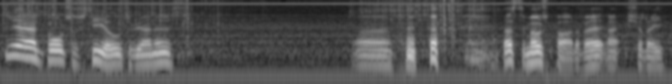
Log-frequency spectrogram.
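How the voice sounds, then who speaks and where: Working at the lathe in his home workshop, a man born in Denmark keeps up casual, hesitant chatter with his livestream viewers, full of fillers and restarts. He speaks at a measured pace in a warm, sing-song voice of medium pitch. There is slight background noise.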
